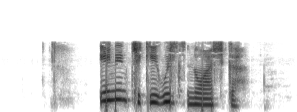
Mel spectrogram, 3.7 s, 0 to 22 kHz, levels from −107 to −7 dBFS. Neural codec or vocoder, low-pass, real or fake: none; 5.4 kHz; real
